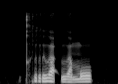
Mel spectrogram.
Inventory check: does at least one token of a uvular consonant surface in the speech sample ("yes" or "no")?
no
